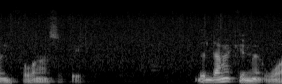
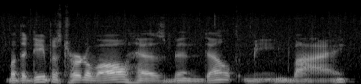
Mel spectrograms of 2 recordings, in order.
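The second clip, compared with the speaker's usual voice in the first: pompous grievance; 4 semitones higher, 6 dB louder than usual. A narrator's reading. Gramps dictating his grievance.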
